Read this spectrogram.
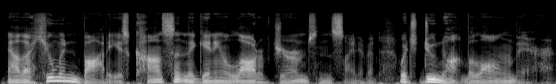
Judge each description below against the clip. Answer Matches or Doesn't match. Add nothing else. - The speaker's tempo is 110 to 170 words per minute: Doesn't match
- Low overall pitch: Matches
